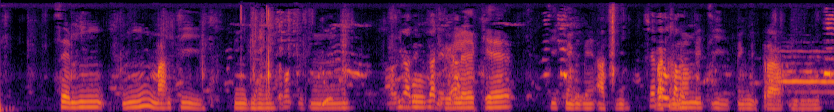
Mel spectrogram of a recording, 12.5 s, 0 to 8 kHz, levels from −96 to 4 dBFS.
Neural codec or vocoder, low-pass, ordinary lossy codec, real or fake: none; 7.2 kHz; AAC, 32 kbps; real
